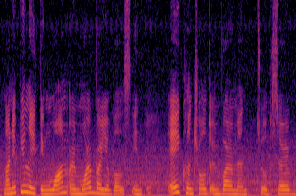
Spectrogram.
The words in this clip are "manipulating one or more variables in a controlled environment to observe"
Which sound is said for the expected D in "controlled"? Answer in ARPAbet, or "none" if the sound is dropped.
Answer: D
